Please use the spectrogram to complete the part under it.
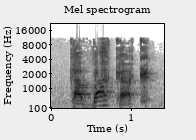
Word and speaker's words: Habakkuk: His name Habakkuk, pronounced in Hebrew as Kavakak, means embracer or wrestler.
